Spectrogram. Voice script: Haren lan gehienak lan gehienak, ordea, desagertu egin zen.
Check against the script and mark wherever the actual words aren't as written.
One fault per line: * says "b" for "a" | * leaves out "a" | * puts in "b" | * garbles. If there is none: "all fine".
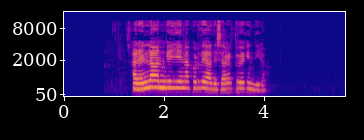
* leaves out "lan gehienak"
* says "dira" for "zen"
